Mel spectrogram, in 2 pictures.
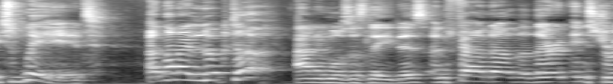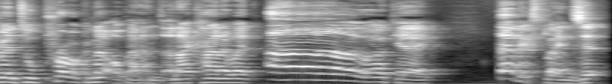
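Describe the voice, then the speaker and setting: A man talks at a fairly quick pace in a high pitch with lively intonation. Noticeable background noise and audible room echo surround him. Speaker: metal music vlogger. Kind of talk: casual music review vlog. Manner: fast; laid back.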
